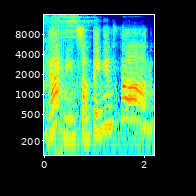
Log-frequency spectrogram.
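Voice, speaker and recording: A woman's voice: high-pitched, big pitch swings, slow pace, heavy background noise, exaggerated voice. A woman voicing a prim, analytical artificial intelligence in a video game, precise, formal and politely curious. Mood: intrigued, courteous. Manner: precise, formal, technical wording.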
